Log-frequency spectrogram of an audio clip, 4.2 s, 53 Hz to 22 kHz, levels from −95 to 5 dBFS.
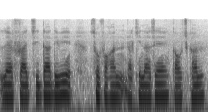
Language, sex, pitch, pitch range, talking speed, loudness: Nagamese, male, 120 Hz, 115-125 Hz, 160 wpm, -15 LUFS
